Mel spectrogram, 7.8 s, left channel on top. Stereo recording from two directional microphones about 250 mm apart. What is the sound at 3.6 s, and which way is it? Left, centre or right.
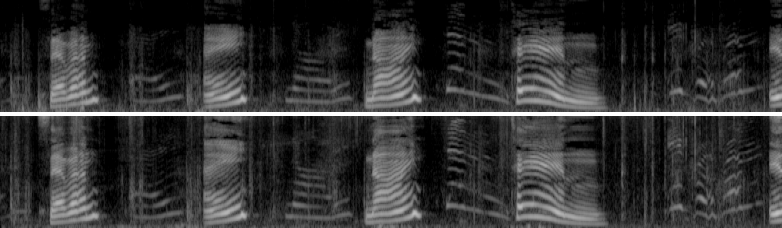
Speech, centre.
